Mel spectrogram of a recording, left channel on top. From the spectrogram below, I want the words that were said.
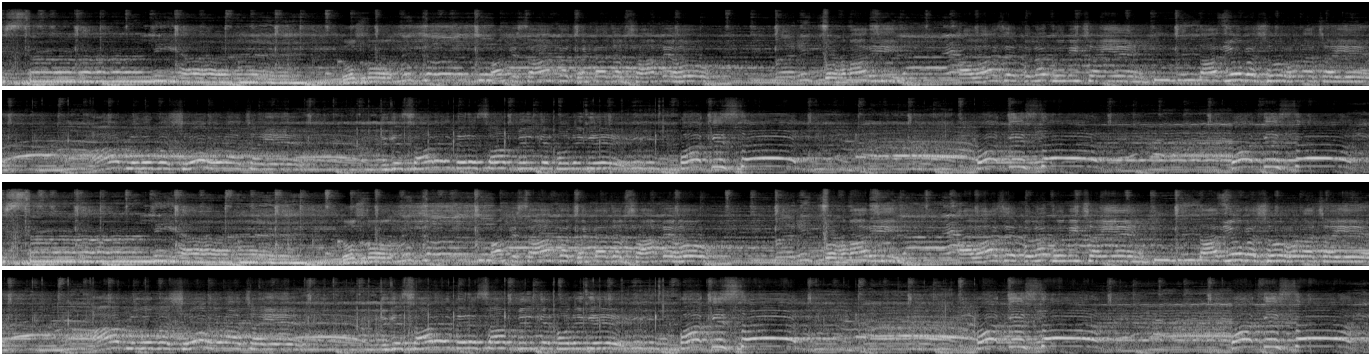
लिया है। दोस्तों, पाकिस्तान का झंडा जब सामने हो तो हमारी आवाजें बुलंद होनी चाहिए, तालियों का शोर होना चाहिए, आप लोगों का शोर होना चाहिए, क्योंकि सारे मेरे साथ मिलकर बोलेंगे पाकिस्तान, पाकिस्तान, पाकिस्तान।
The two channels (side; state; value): both; normal; correlation 0.62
